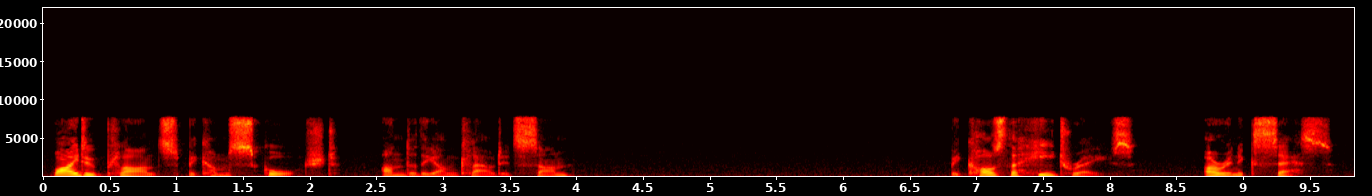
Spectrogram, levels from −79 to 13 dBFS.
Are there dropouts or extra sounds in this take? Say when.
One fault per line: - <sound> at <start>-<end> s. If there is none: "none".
none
